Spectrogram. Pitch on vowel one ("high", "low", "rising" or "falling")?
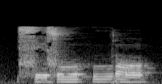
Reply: low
